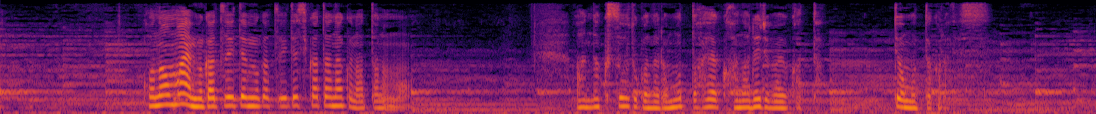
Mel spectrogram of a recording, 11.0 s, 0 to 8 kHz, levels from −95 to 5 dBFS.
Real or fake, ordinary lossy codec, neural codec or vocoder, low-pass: fake; none; vocoder, 44.1 kHz, 80 mel bands, Vocos; 7.2 kHz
